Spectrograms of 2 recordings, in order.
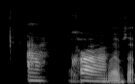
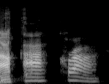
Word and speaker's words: Accra: Accra. Got to put the emphasis in the right place. Accra. Put the emphasis on the right syllable.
